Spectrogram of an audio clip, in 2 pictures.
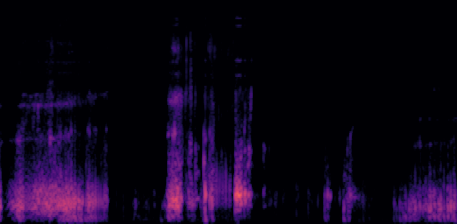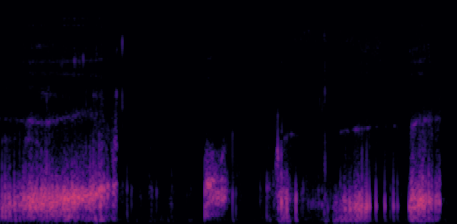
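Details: Stomach growling (borborygmi): loud, long, low growls and gurgling rumbles with short bubbling pops between them.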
